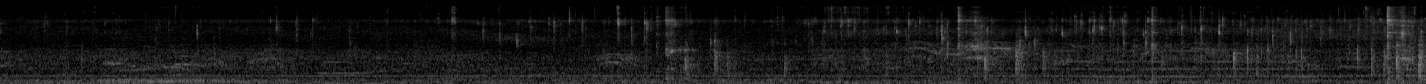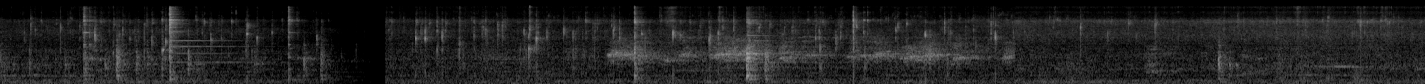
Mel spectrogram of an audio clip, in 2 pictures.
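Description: Shrimp and green-banana koftas sizzling in hot mustard oil in a kadai, with a steady hiss, crackling spatters, and the scrape and knock of a spatula turning the balls. The sound breaks off for a moment about two-thirds of the way through.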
